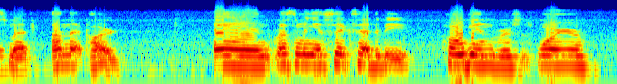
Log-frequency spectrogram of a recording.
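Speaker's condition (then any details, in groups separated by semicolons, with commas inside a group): Cerebral palsy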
